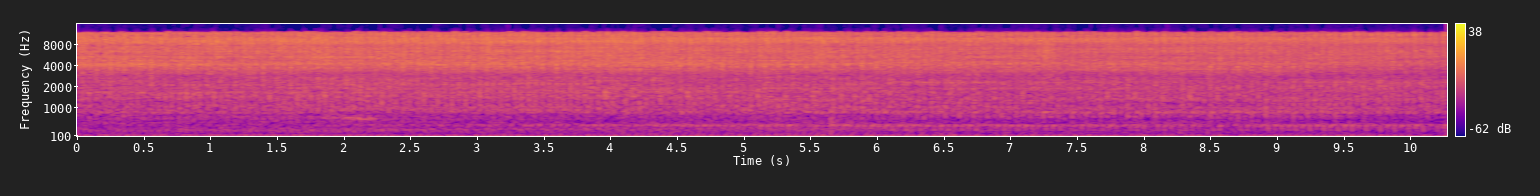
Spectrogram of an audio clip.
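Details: BMW R 1200 R boxer motorcycle after cam chain tensioner replacement and reassembly, started cold: steady low idle with an even beat and only light valvetrain clatter, running smoothly with no odd noise.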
